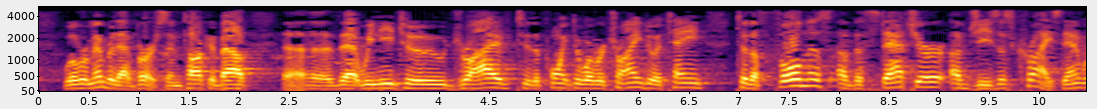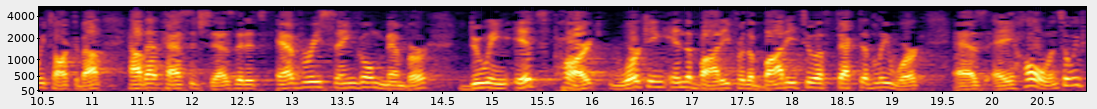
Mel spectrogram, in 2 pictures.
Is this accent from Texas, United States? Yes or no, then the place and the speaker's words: no; Florida, United States; Growing up in Florida, one of the things that was interesting is, you know, depending on where you grow up, you see things that people in other parts of the world don't necessarily see.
